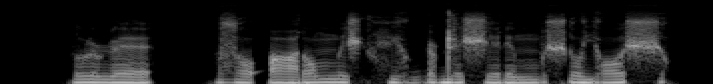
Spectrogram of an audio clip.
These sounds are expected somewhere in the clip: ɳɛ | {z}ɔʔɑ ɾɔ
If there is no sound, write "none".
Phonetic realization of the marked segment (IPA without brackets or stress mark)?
z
